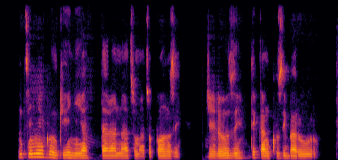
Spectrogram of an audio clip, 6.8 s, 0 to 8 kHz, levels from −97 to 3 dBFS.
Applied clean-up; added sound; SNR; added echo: neural mask model DeepFilterNet 3.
